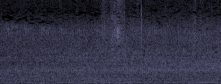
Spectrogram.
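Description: Steady background hiss with a faint low, even hum, like a motor running somewhere off.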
